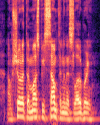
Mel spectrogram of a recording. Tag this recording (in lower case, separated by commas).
speech, human voice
